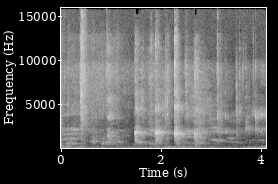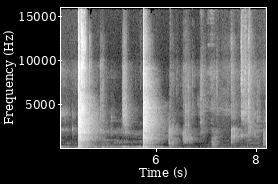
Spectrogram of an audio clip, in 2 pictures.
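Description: Scattered light taps, then two loud sharp knocks a little over a second apart around the middle, each ringing briefly.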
